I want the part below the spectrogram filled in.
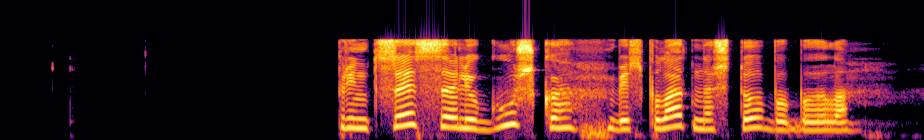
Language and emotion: Russian, sad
